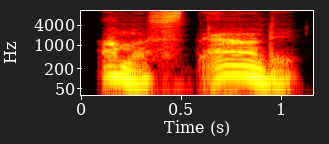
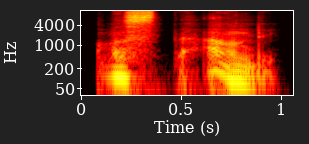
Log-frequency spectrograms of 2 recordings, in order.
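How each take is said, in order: First: It sounds distasteful, like disgusted astonishment. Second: It sounds pleasantly amazed, not distasteful.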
